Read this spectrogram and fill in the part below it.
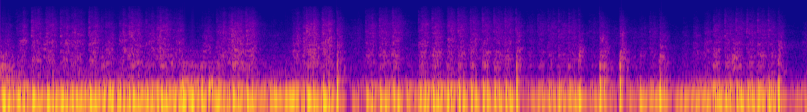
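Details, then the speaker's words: Loud truck at rough idle, ignition timing not yet set (a timing light is still needed): heavy uneven rumble with sharp gunshot-like pops every second or so. Owner says it's just cleaning up; backfiring, cause unconfirmed. "Dude, this thing is so fucking loud. It's crazy. Ow. It literally sounds like a gunshot every time. That's just it cleaning up."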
